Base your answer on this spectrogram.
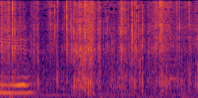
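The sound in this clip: Crinkly packaging, the wrapping of tea, is unwrapped: a continuous dense rustling and crumpling lasting about two seconds, with a brief voice at the start.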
